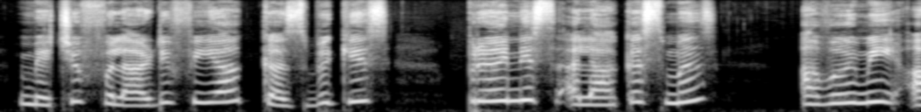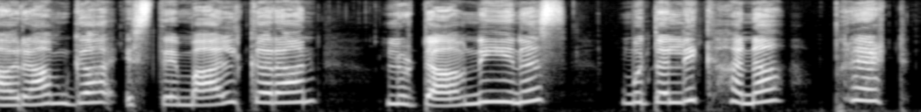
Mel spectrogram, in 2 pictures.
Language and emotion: Kashmiri, fearful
